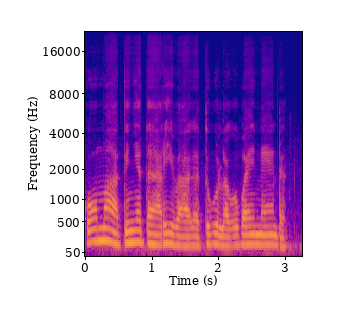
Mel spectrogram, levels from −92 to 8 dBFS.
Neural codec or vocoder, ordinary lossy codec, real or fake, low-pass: codec, 44.1 kHz, 7.8 kbps, Pupu-Codec; none; fake; none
